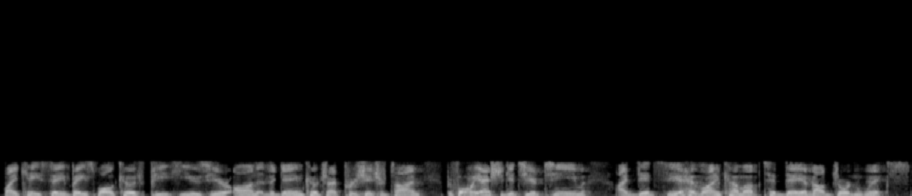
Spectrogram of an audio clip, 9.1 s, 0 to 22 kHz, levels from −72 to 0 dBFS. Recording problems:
garbled, watery; badly; nothing above 3.5 kHz

